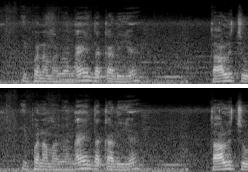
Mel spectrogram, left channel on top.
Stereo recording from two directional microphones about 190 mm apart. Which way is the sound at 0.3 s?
10° right (ahead or behind).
